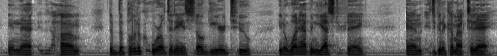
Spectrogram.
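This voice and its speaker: Hoarse man with halting speech. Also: fairly low pitch. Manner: halting, many restarts. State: losing his voice. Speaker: panelist. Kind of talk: panel discussion on stage. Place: festival stage.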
